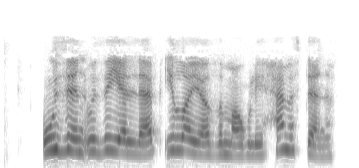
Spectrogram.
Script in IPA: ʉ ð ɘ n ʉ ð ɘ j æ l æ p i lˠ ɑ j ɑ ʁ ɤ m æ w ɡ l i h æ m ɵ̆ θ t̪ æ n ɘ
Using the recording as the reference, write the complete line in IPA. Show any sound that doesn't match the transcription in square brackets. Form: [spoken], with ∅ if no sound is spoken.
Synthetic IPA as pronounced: ʉ ð ɘ n ʉ ð ɘ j æ [lː] æ p i lˠ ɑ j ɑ [ð] ɤ m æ w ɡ l i h æ m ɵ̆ θ t̪ æ n ɘ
